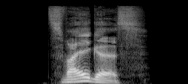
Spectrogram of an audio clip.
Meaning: genitive singular of Zweig
- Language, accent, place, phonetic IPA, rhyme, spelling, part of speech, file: German, Germany, Berlin, [ˈt͡svaɪ̯ɡəs], -aɪ̯ɡəs, Zweiges, noun, De-Zweiges.ogg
